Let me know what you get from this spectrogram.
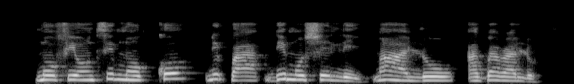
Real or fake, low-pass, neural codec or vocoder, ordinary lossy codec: fake; 7.2 kHz; codec, 44.1 kHz, 7.8 kbps, DAC; MP3, 48 kbps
